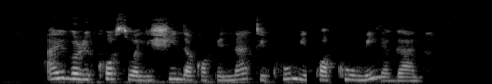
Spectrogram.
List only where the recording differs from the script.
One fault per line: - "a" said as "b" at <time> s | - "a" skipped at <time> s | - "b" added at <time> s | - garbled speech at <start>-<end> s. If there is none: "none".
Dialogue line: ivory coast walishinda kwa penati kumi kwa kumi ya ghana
none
